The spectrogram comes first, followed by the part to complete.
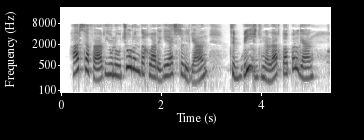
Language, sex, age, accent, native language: Uzbek, female, under 19, Namangan, Uzbek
